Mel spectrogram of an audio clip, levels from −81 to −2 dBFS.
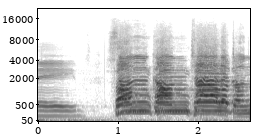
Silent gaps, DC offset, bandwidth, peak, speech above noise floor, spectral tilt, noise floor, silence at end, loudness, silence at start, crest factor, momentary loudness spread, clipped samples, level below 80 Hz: none; under 0.1%; 16 kHz; -6 dBFS; 26 dB; -3 dB/octave; -48 dBFS; 0 s; -21 LUFS; 0 s; 16 dB; 17 LU; under 0.1%; -54 dBFS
